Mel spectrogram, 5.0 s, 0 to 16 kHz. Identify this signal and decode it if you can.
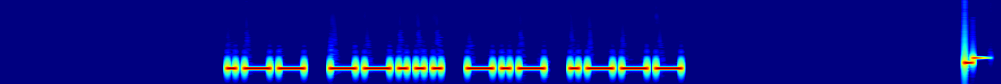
Morse code, heard as a keyed tone, about 28 wpm, 700 Hz. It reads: W7KJ
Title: USA Call Signs - 3x Character Spacing - 28wpm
